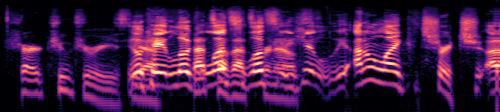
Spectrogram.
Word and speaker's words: charcuteries: uh some apple teeth we gotta have some churcheries charcuteries okay look let's let's i don't like church i don't like the pronunciation pronunciation of chartreutery chartreutery charcuterie charcuterie is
